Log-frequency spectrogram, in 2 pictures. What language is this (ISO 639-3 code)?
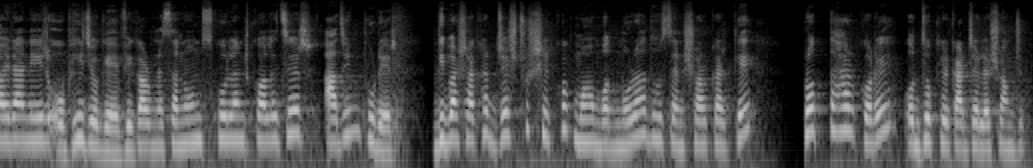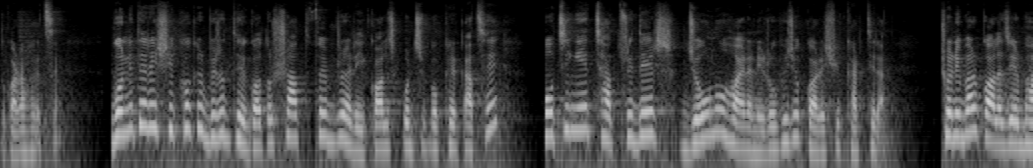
pol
